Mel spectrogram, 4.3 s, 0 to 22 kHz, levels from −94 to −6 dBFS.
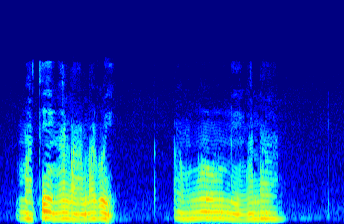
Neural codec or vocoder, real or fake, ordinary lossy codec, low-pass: codec, 16 kHz, 6 kbps, DAC; fake; AAC, 32 kbps; 7.2 kHz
